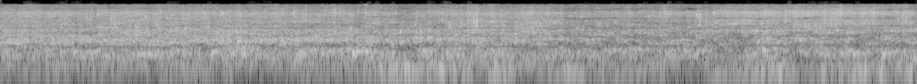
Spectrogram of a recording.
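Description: Water in a mountain stream rushes and gurgles nearby, a steady, loud, unbroken flow with no voices over it.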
